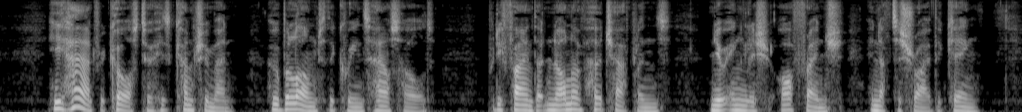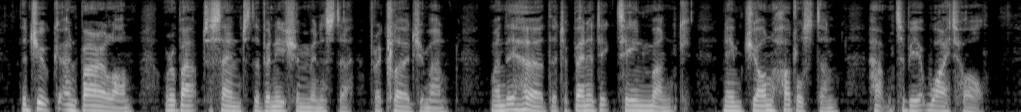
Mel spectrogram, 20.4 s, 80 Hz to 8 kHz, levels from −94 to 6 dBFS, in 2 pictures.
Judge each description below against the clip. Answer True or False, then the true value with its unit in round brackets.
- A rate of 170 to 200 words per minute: True (175 wpm)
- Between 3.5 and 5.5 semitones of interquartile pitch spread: True (3.9 semitones)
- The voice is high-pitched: False (125 Hz)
